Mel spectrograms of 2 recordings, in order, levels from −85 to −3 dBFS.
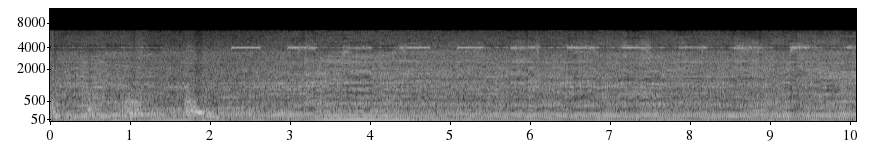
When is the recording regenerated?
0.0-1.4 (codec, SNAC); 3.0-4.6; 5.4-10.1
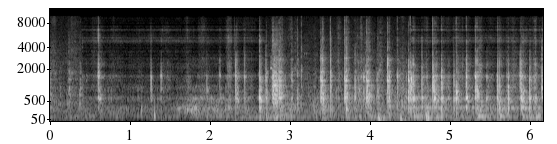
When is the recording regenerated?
0.4-2.7 (codec, SNAC); 4.5-6.2

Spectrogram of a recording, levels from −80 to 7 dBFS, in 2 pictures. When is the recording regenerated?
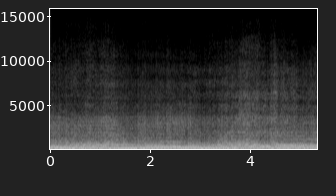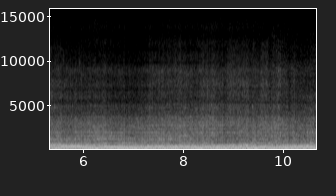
1.5-2.6 (vocoder, Vocos); 5.0-9.7

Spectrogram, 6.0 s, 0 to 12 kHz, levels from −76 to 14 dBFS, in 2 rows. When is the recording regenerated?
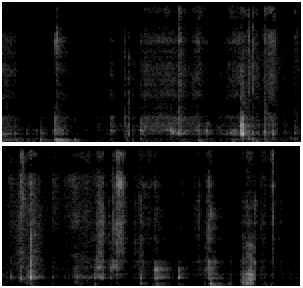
0.0-2.4 (codec, HILCodec); 3.9-6.0

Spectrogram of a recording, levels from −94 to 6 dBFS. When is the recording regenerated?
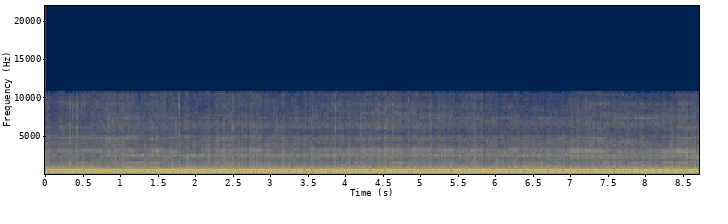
0.6-1.6 (codec, SNAC)

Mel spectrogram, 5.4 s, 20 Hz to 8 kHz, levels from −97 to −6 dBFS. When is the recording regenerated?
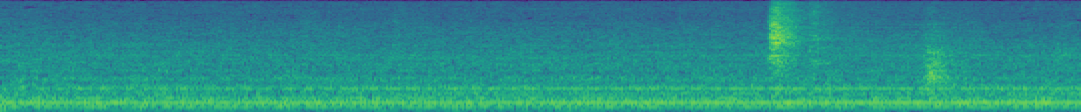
4.1-4.9 (autoencoder, DAC-VAE)

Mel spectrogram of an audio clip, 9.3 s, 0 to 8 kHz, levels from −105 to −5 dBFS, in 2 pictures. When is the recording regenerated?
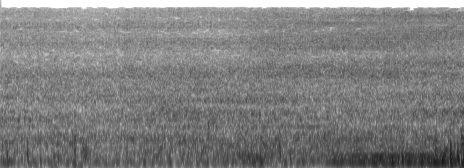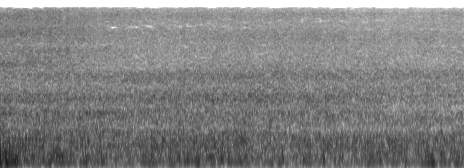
0.0-1.3 (vocoder, Vocos); 2.3-2.7; 3.2-9.3

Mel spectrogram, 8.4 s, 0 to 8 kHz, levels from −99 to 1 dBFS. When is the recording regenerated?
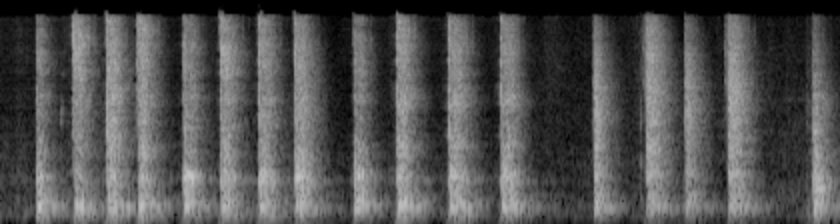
0.0-2.9 (vocoder, HiFi-GAN); 3.4-5.2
